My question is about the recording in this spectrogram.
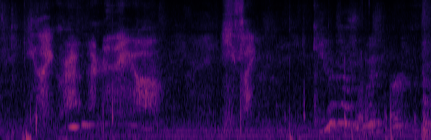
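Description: A boy whispering in short breathy bursts, with a brief murmur in a low voice near the end.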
